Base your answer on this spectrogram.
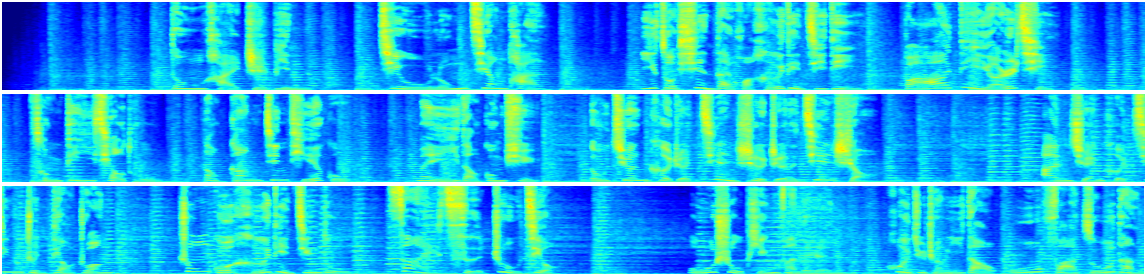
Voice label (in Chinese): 女 宣传片 核电基地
